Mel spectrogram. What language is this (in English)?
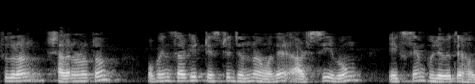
Bangla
